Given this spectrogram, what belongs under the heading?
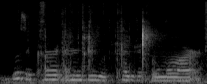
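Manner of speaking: soft, hushed asking of the cards; quiet invocation. Real, not acted. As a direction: ask the spirits gently, like a prayer.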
